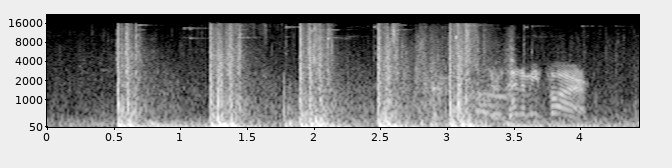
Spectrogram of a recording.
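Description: Enemy gunfire in Modern Warfare 3: four loud, evenly spaced bursts of shots crack close by, and a voice speaks over the last one.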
